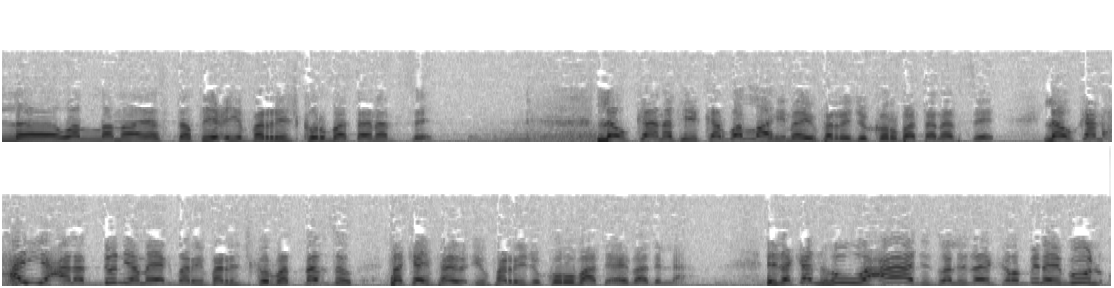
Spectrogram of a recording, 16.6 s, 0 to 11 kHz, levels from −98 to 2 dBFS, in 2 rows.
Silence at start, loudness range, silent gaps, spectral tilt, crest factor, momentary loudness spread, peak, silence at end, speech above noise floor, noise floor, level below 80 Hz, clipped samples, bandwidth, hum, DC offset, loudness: 0 s; 2 LU; none; -7 dB/octave; 16 dB; 9 LU; -6 dBFS; 0.05 s; 24 dB; -46 dBFS; -46 dBFS; under 0.1%; 7.4 kHz; none; 0.8%; -22 LUFS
